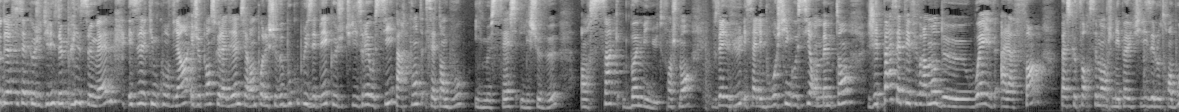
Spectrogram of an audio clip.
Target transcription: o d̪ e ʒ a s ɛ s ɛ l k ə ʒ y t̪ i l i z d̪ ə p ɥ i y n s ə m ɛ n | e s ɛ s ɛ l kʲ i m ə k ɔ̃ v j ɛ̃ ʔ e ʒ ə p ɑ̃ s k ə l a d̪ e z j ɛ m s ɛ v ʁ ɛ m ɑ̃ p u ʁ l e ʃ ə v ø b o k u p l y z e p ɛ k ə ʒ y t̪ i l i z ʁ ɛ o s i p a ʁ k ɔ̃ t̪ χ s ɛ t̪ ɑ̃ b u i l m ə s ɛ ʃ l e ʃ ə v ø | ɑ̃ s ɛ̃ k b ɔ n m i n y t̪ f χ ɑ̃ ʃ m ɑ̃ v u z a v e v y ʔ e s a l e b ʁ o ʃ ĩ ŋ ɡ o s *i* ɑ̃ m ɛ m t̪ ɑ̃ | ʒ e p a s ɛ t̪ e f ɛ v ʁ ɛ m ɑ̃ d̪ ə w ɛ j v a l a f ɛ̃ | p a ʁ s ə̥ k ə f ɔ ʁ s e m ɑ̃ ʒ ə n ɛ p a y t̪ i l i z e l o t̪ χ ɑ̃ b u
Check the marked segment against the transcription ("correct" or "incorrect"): correct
